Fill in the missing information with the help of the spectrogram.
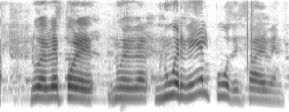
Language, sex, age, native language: Icelandic, male, 11, Icelandic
